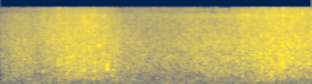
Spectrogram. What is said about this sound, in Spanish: No me gusta la playa. Todo este calor, la arena, el agua.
